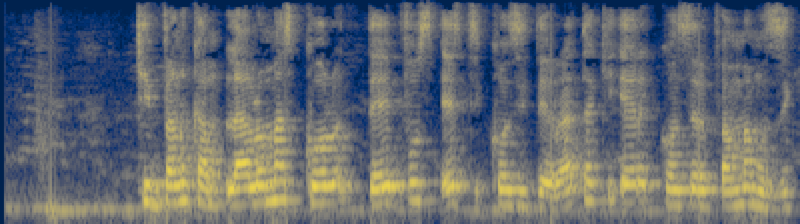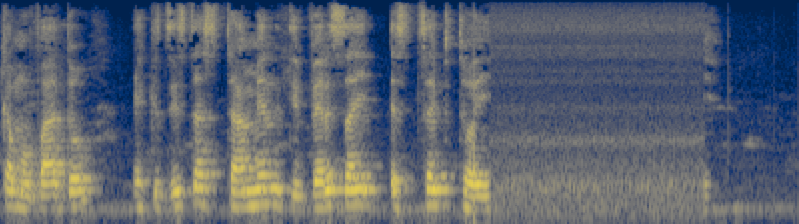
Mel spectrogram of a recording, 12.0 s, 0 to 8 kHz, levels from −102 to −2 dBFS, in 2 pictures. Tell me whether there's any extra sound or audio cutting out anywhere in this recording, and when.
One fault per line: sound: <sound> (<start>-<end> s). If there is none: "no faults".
no faults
